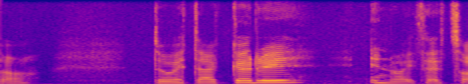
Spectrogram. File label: "gyrru", Welsh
